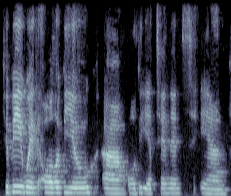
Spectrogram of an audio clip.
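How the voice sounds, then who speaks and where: A woman from Mexico, a winery co-owner on a virtual panel, speaking with warm, halting phrasing. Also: medium pitch, steady tone, low-quality recording.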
